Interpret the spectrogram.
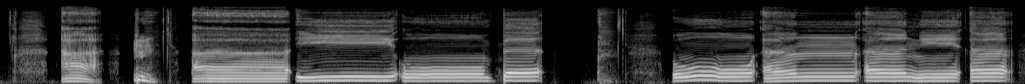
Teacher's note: huruf hamzah keluarnya huruf berasal dari pangkal tenggorokan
